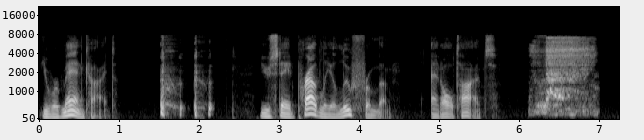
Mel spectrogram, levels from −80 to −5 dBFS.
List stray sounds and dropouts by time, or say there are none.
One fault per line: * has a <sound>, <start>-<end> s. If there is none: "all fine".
* has a cough, 1.5-2.2 s
* has a sniff, 6.1-7.0 s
